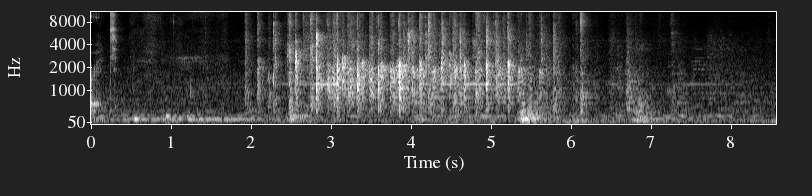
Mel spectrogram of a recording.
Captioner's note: clapping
